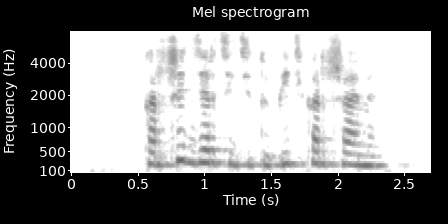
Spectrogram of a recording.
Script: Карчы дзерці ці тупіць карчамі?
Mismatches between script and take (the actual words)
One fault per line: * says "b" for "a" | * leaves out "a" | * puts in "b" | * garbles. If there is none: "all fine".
all fine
